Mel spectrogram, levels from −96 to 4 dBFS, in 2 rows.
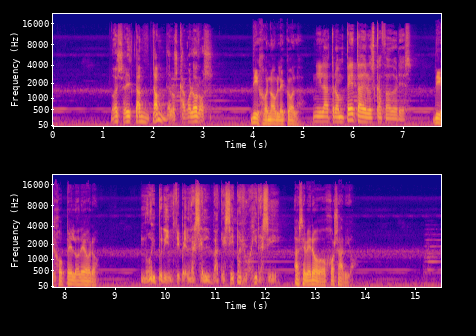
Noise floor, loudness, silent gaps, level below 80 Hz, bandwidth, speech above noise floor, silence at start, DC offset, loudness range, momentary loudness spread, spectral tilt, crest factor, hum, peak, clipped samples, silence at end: -46 dBFS; -19 LUFS; none; -46 dBFS; 18.5 kHz; 26 dB; 0 s; under 0.1%; 4 LU; 14 LU; -3.5 dB/octave; 22 dB; none; 0 dBFS; under 0.1%; 0 s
